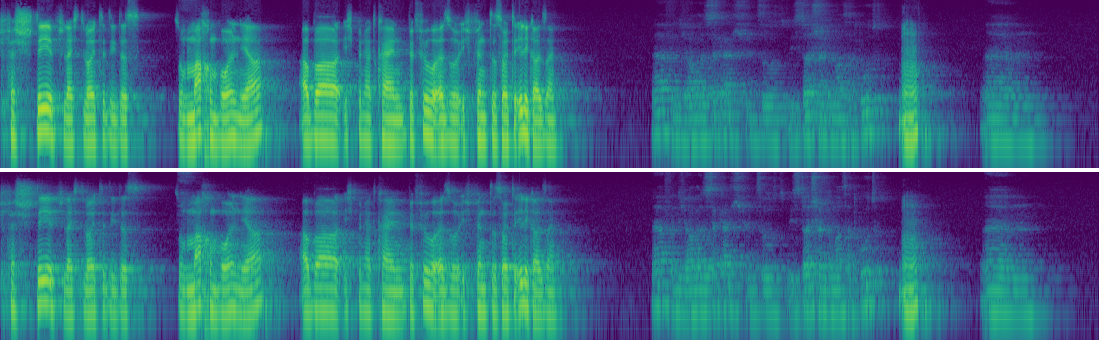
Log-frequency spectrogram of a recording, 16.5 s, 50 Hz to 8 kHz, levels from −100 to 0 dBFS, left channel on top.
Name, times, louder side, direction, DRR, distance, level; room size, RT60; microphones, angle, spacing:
voice 1, 0.0-2.1 2.6-4.0 4.5-8.4 13.5-13.8, left 5 dB, 40° left, 16 dB, 0.3 m, -22 dB
voice 2, 9.8-13.2 14.7-15.5, right 1 dB, 70° right, -4 dB, 6.0 m, -42 dB
24.5 x 13.0 x 3.3 m, 1.3 s
head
